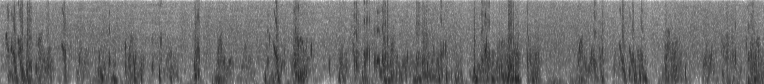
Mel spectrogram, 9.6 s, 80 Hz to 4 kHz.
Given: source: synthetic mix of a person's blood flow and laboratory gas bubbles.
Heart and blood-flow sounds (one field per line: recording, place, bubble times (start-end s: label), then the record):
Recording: Doppler ultrasound of blood flow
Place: precordium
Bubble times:
0.05-0.47 s: bubbles
0.56-0.66 s: bubbles
0.74-0.90 s: bubbles
1.15-1.80 s: bubbles
1.88-2.21 s: bubbles
2.38-2.52 s: bubbles
2.66-2.77 s: bubbles
3.27-3.58 s: bubbles
3.61-3.93 s: bubbles
4.08-4.16 s: bubbles
4.20-4.33 s: bubbles
4.39-5.78 s: bubbles
5.83-6.78 s: bubbles
7.36-7.58 s: bubbles
7.70-8.12 s: bubbles
8.25-8.61 s: bubbles
9.00-9.56 s: bubbles
From the record:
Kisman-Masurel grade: 444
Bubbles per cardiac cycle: continuous sound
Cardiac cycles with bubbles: 100%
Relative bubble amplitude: maximal (0.775 to 0.999)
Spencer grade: 4 (maximum detectable bubble signal sounding continuously throughout systole and diastole of every cardiac period, and overriding the amplitude of the normal cardiac signals)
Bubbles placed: anywhere in the cardiac cycle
